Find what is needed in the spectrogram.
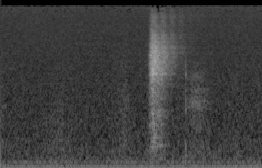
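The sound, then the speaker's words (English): A cat sneezes once, a brief sharp burst that is faint against a steady low electrical hum, with quiet stillness before and after. “That was my cat, one of my cats that sneezed in the background there.”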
